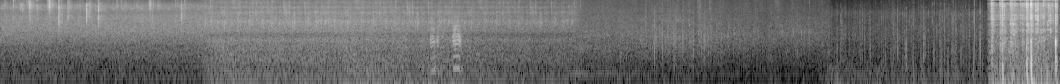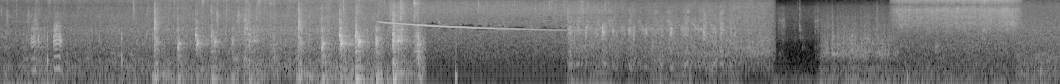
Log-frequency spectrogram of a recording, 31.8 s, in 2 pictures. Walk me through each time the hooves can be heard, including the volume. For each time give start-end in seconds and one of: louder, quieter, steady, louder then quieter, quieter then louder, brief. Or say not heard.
14.8-22.8 quieter then louder.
